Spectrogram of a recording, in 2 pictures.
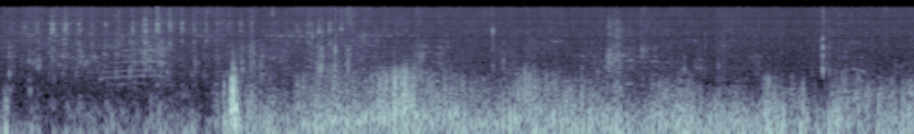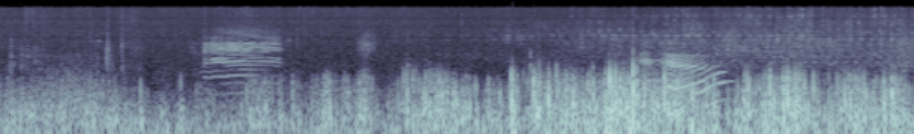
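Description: A large herd of sheep and goats bleats nearby.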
